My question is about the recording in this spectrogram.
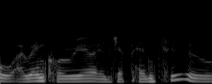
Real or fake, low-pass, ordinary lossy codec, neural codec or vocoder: real; 3.6 kHz; none; none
